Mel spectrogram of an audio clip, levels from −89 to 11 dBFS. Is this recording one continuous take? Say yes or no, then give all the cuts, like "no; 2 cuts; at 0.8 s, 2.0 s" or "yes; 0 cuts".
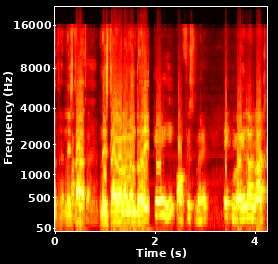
no; 1 cut; at 1.9 s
